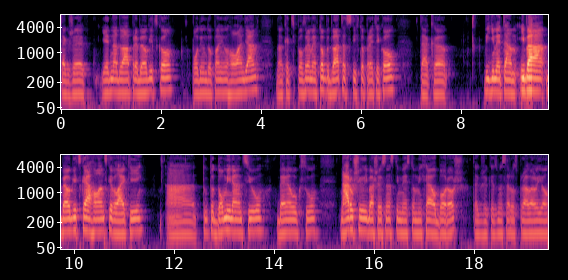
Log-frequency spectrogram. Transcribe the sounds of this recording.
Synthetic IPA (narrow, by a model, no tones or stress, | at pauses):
t̪aɡʒɛjɛd̪nad̪ʋapɾɛbɛlɡit͡skɔ | pɔd̪jumd̪ɔpaɲilɦɔlanɟɪannɔakɛcsi̥pɔzɾɛmɛt̪ɔbd̪ʋat͡sacst̪iːxt̪ɔpɾɛcɛkɔʊ | t̪ak | ʋiɟiːmɛt̪amibabɛlɡit͡skɛaɦɔlant͡skɛʋlajki | a̰t̪uːt̪ɔd̪ɔminant͡siu | bɛnɛluksu | naɾuʃilibaʃɛsnaːst̪imːɪɛst̪ɔmːixaɛlbɔɾɔʃt̪aɡʒɛkɛzmɛsaɾɔ̰spɾaːʋaliɔ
